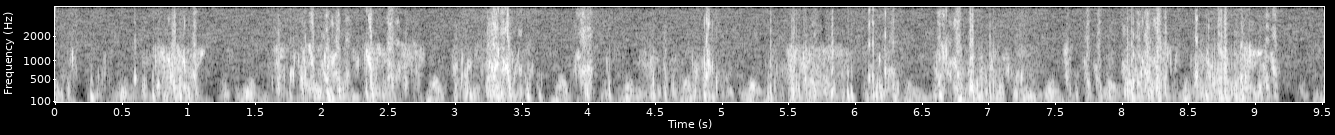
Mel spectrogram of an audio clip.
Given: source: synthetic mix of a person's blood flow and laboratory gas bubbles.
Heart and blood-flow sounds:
Doppler ultrasound of blood flow; precordium
0.02-0.17 s: bubbles
0.23-0.41 s: bubbles
0.57-1.13 s: bubbles
1.59-2.78 s: bubbles
2.96-3.67 s: bubbles
3.88-4.20 s: bubbles
4.37-5.08 s: bubbles
5.30-6.36 s: bubbles
6.57-7.38 s: bubbles
7.55-7.95 s: bubbles
7.99-8.44 s: bubbles
8.51-9.20 s: bubbles
From the record:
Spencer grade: 4 (maximum detectable bubble signal sounding continuously throughout systole and diastole of every cardiac period, and overriding the amplitude of the normal cardiac signals); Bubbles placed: only in the low amplitude regions of the cardiac cycle

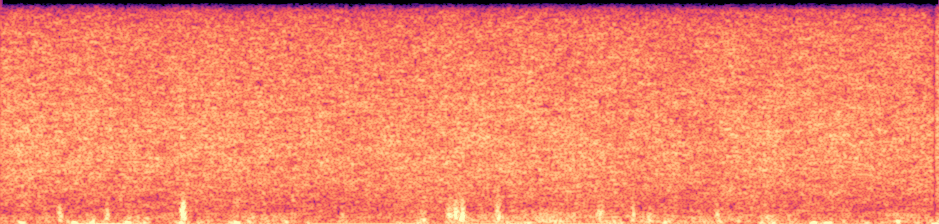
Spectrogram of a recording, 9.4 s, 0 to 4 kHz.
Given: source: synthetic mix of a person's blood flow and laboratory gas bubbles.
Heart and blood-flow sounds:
Doppler ultrasound of blood flow; subclavian vein
no bubbles
From the record:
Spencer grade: 0 (complete lack of bubble signals)

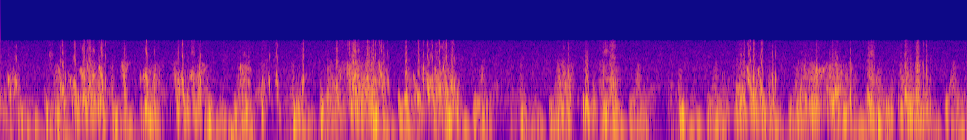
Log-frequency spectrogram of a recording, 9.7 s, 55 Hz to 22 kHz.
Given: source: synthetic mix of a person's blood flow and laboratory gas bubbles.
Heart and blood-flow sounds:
Doppler ultrasound of blood flow; precordium
0.00-0.19 s: bubbles
0.43-1.10 s: bubbles
1.20-1.31 s: bubbles
1.36-1.65 s: bubbles
1.71-2.10 s: bubbles
2.35-2.52 s: bubbles
2.57-2.81 s: bubbles
2.89-3.07 s: bubbles
3.18-3.90 s: bubbles
3.98-4.62 s: bubbles
5.56-5.74 s: bubbles
5.80-6.21 s: bubbles
7.19-7.78 s: bubbles
7.97-8.57 s: bubbles
8.64-8.76 s: bubbles
8.84-9.32 s: bubbles
From the record:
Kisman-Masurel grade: 332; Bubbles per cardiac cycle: rolling drumbeat, 9 or more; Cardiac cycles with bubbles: 50 to 99%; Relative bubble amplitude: moderate (0.250 to 0.450); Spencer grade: 3 (all of the cardiac periods contain showers or single bubble signals, but not dominating or overriding the cardiac motion signals); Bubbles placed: anywhere in the cardiac cycle

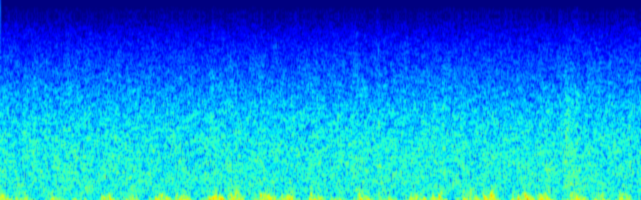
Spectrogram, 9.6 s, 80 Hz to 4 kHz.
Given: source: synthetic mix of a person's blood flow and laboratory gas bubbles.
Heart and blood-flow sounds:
Doppler ultrasound of blood flow; precordium
no bubbles
From the record:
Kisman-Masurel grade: 000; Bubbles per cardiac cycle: 0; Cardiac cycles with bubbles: 0%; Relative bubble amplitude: no bubbles discernible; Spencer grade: 0 (complete lack of bubble signals)

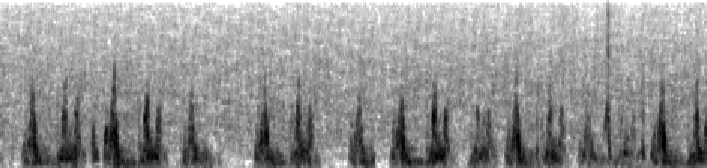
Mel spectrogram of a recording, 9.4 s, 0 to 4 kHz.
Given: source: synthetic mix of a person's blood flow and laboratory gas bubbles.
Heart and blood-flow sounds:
Doppler ultrasound of blood flow; precordium
1.20-1.33 s: bubbles
7.12-7.18 s: bubbles
8.03-8.18 s: bubbles
8.53-8.60 s: bubbles
From the record:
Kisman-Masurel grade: 121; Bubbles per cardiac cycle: 1 to 2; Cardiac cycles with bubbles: 10 to 50%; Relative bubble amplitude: barely perceptible (0.100 to 0.250); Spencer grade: 2 (many but less than half of the cardiac periods contain bubble signals, singularly or in groups); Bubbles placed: anywhere in the cardiac cycle

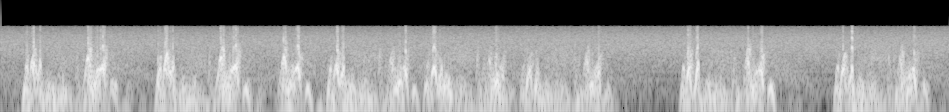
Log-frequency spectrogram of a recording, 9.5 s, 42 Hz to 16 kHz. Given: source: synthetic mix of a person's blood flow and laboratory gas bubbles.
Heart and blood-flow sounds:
Doppler ultrasound of blood flow; precordium
no bubbles
From the record:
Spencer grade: 0 (complete lack of bubble signals)

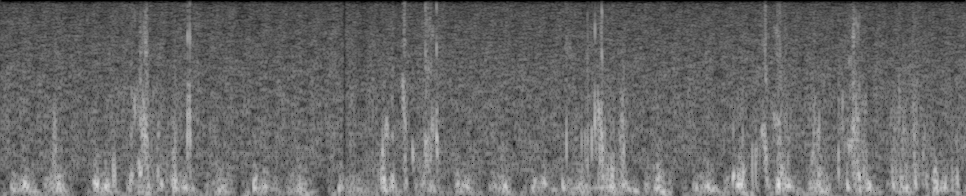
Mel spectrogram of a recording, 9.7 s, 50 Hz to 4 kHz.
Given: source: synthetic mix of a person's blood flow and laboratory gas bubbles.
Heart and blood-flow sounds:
Doppler ultrasound of blood flow; precordium
0.48-0.58 s: bubbles
1.09-1.19 s: bubbles
1.28-1.97 s: bubbles
3.77-3.97 s: bubbles
4.00-4.41 s: bubbles
5.59-5.74 s: bubbles
5.79-6.30 s: bubbles
7.30-7.92 s: bubbles
8.11-8.23 s: bubbles
8.36-8.70 s: bubbles
8.89-9.30 s: bubbles
9.50-9.62 s: bubbles
From the record:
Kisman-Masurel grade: 222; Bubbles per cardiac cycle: several, 3 to 8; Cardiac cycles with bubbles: 10 to 50%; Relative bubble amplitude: moderate (0.250 to 0.450); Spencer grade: 2 (many but less than half of the cardiac periods contain bubble signals, singularly or in groups); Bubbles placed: anywhere in the cardiac cycle

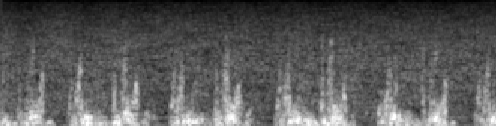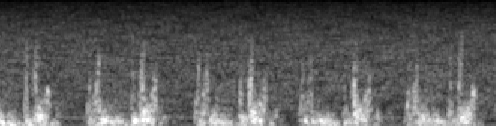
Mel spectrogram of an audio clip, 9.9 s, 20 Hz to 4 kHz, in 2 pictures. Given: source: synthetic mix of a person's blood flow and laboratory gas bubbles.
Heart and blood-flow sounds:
Doppler ultrasound of blood flow; precordium
no bubbles
From the record:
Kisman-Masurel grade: 000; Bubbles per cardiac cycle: 0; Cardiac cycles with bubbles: 0%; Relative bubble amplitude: no bubbles discernible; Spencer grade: 0 (complete lack of bubble signals)

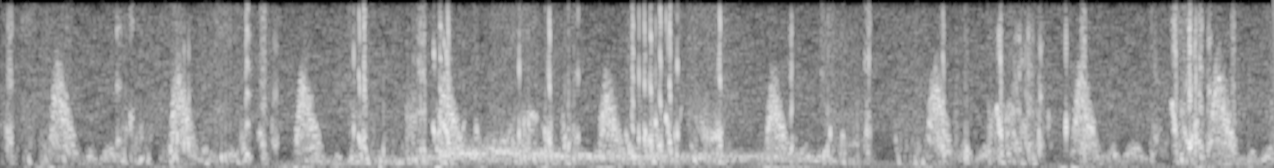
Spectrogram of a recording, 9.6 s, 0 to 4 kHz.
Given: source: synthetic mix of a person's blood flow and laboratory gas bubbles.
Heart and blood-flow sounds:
Doppler ultrasound of blood flow; subclavian vein
0.00-0.55 s: bubbles
0.88-1.45 s: bubbles
1.48-2.10 s: bubbles
2.60-3.52 s: bubbles
3.56-3.62 s: bubbles
3.67-4.38 s: bubbles
4.65-5.12 s: bubbles
5.15-5.48 s: bubbles
5.90-5.98 s: bubbles
6.13-6.57 s: bubbles
6.68-6.96 s: bubbles
7.00-7.14 s: bubbles
7.20-7.30 s: bubbles
7.40-7.89 s: bubbles
7.96-8.04 s: bubbles
8.09-8.17 s: bubbles
8.62-9.15 s: bubbles
9.22-9.30 s: bubbles
9.49-9.56 s: bubbles
From the record:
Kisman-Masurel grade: 343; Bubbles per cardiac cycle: rolling drumbeat, 9 or more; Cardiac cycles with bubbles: 100%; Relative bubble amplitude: loud (0.450 to 0.775); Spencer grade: 3 (all of the cardiac periods contain showers or single bubble signals, but not dominating or overriding the cardiac motion signals); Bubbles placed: anywhere in the cardiac cycle

